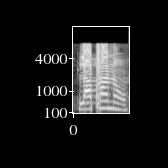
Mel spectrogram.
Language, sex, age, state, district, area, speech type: Bengali, female, 45-60, West Bengal, Paschim Medinipur, rural, read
